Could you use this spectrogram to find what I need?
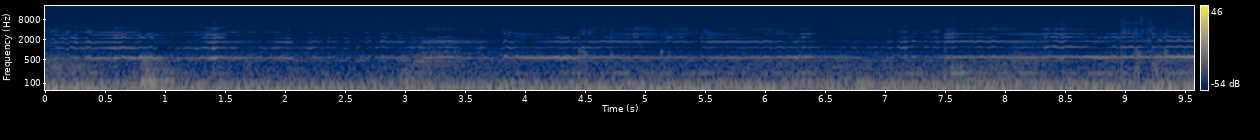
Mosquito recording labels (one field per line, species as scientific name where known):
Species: Culex quinquefasciatus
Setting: cup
